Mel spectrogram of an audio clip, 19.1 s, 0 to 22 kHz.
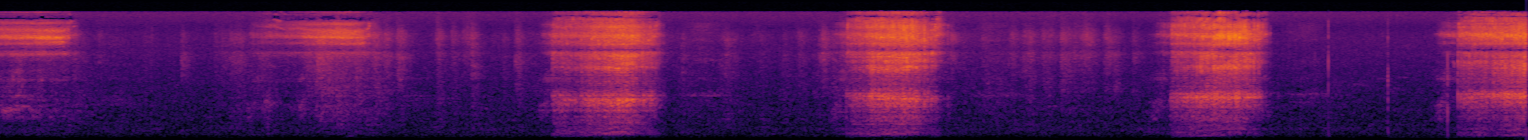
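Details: Person snoring, still going 8 hours later: regular, hissing, airy snoring breaths about every four seconds, roughly 15 a minute, with quiet gaps.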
